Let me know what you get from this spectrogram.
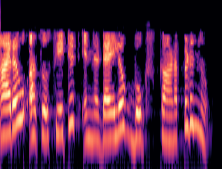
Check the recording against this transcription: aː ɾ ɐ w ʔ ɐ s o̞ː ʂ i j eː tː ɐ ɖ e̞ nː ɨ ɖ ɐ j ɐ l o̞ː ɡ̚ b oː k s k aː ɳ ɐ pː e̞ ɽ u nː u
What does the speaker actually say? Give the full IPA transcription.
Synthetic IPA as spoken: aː ɾ ɐ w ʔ ɐ s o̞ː s i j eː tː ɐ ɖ e̞ nː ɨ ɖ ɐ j ɐ l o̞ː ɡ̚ b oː k s k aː ɳ ɐ pː e̞ ɽ u nː u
